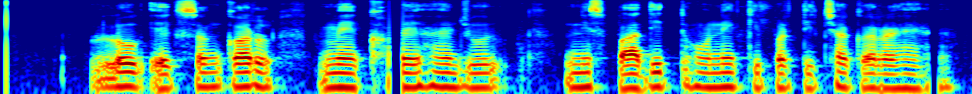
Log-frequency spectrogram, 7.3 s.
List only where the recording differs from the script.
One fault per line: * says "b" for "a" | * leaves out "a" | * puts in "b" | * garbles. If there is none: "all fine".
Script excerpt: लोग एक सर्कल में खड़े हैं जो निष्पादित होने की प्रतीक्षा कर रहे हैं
all fine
